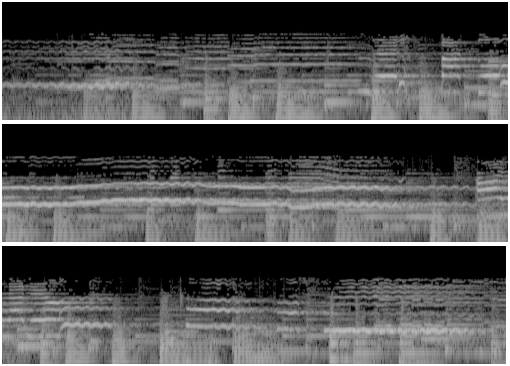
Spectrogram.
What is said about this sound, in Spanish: Vaya manera de cantar es el pastor. Ahí se lo dejo un poco.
